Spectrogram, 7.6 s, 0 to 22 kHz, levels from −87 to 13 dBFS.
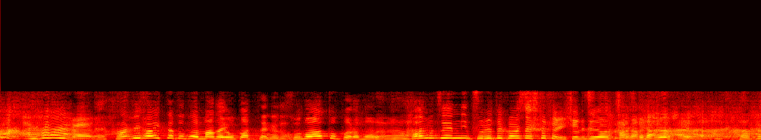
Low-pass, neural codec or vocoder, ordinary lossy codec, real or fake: none; codec, 16 kHz, 1 kbps, FunCodec, trained on Chinese and English, 50 frames a second; none; fake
